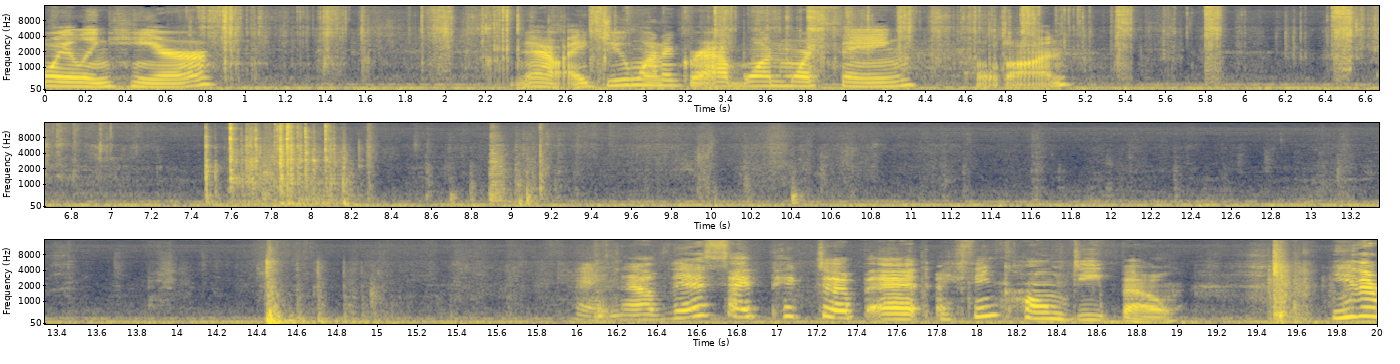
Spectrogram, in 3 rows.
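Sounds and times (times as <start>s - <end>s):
steady low hum: 0.0s - 20.0s
foil rustling and clicking: 0.4s - 7.1s.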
